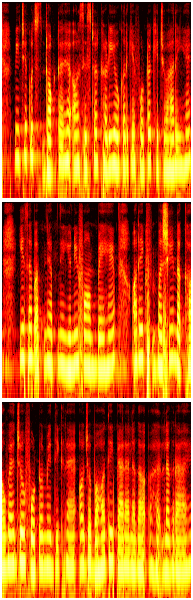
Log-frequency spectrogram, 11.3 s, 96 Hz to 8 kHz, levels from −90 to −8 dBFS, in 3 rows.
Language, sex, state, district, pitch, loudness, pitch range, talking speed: Hindi, female, Bihar, East Champaran, 195 Hz, -23 LUFS, 185-210 Hz, 205 wpm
